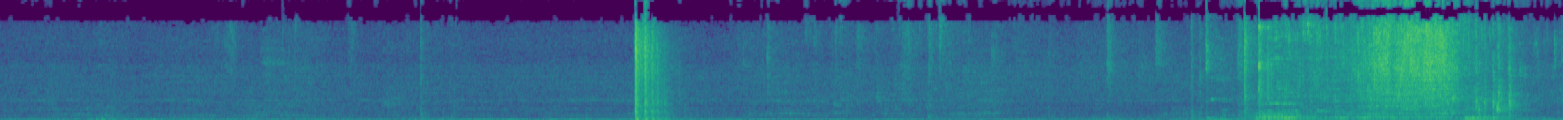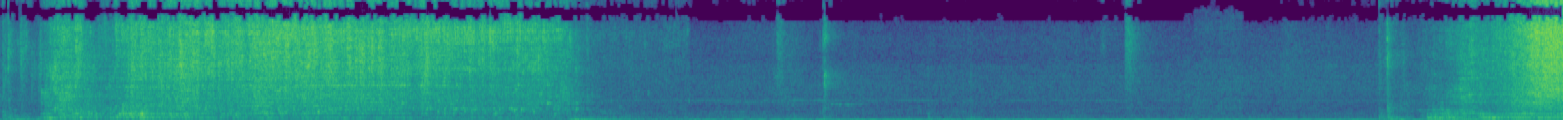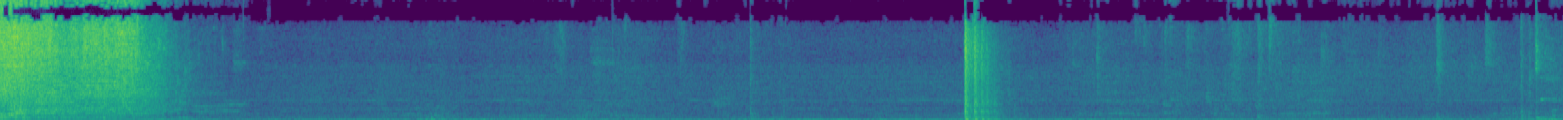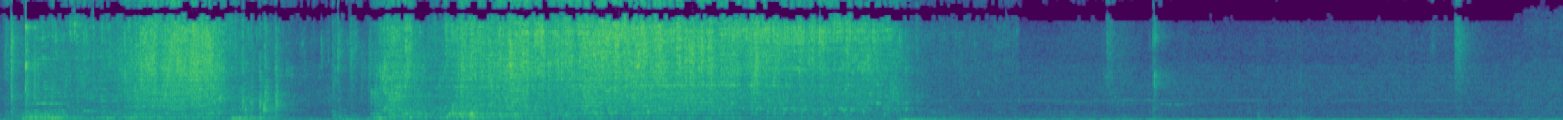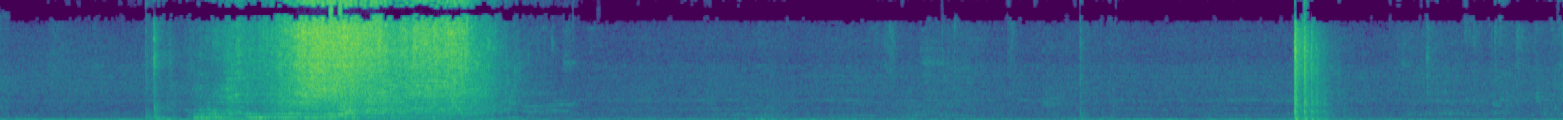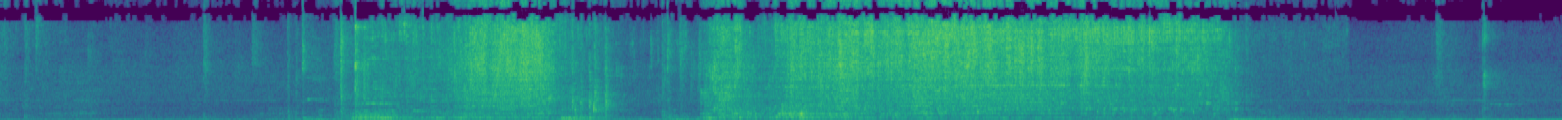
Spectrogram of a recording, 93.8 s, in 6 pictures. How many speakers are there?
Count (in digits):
0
